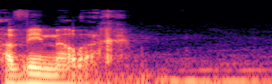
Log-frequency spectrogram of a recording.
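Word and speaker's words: אבימלך: a V MLA yeah a V melech just like Avraham instead of Abraham aside from the vowel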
